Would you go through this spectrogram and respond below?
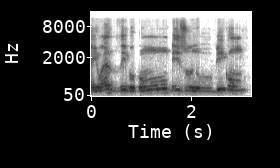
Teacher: میم کو تھوڑا سا لمبا کریں گے، آواز کو اخفاء کریں گے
